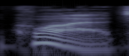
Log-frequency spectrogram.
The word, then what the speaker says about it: quiet: Tip: Quiet has two syllables when you say it, but quite has only one.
